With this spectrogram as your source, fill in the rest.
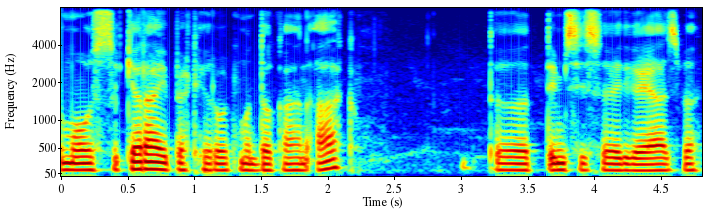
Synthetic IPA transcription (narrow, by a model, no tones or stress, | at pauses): mɐwsɨkʲeɾaːipʲeʈʰiɾoːʈʰmɐd̪okaːnaːkʰ | t̪ɨt̪imsisɐːd̪ʲɡɐjaːzbɐ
